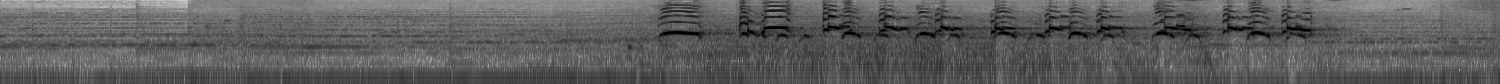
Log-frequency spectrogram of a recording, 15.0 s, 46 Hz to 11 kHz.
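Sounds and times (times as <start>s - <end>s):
faint background music: 0.0s - 15.0s
bird calling loudly: 5.7s - 14.2s.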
